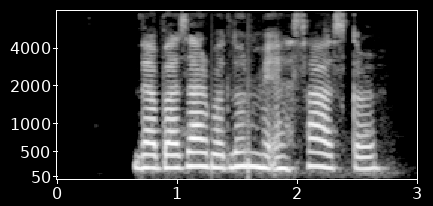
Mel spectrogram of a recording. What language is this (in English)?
Pashto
